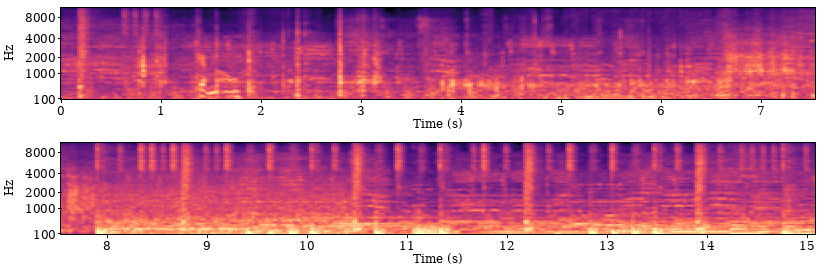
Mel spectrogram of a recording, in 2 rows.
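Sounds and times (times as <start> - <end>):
longboard wheels rolling on paving: 0.6 - 13.8
music with heavy bass beat: 7.9 - 15.0.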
